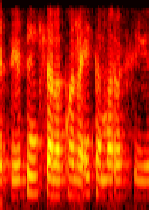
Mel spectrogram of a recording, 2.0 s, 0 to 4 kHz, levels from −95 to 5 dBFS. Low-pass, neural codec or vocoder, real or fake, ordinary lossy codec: 3.6 kHz; codec, 16 kHz, 8 kbps, FreqCodec, smaller model; fake; none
